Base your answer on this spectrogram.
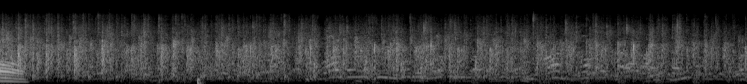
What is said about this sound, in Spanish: ¡Un fuerte aplauso!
